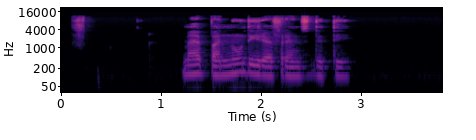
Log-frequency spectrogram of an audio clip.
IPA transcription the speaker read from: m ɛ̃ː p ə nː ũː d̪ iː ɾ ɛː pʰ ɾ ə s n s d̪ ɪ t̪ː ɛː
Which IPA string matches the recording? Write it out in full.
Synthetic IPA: m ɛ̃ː p ə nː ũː d̪ iː ɾ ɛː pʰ ɾ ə n s d̪ ɪ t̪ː iː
